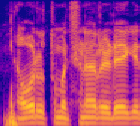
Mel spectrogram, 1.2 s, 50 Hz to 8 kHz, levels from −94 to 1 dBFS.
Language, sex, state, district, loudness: Kannada, male, Karnataka, Koppal, -15 LUFS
